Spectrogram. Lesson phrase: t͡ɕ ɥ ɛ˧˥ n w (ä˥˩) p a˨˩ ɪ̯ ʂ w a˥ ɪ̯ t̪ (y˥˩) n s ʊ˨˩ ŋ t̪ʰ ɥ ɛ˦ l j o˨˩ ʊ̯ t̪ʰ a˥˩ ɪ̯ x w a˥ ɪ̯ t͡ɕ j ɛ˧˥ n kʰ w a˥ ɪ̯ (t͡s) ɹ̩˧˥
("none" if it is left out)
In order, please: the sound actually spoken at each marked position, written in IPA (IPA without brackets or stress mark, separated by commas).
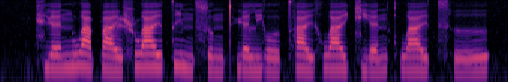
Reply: ä˥˩, i˥˩, t͡sʰ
